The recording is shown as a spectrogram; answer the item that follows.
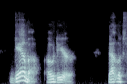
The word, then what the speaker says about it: gamma: So it's pronounced G, gamma, as in got.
